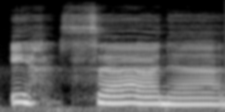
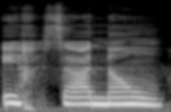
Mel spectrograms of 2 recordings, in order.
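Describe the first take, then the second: First: The word ends on a long plain vowel. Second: The final n merges into a w-sound. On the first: The reciter stops after this word. "यहाँ पे मैंने वक्फ किया है तो इसलिए एहसानन की बजाय इहसाना पड़ा है" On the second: The word runs on into the next word. "यहाँ पे इदगाम हो रहा है नून का वाव में"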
